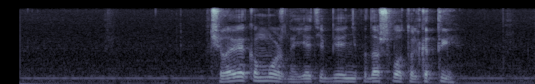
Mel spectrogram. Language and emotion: Russian, neutral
